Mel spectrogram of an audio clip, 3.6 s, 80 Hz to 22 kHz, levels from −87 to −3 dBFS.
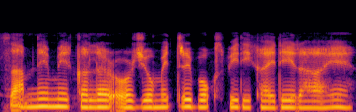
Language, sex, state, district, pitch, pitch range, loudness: Hindi, female, Arunachal Pradesh, Papum Pare, 210 Hz, 205-215 Hz, -17 LUFS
